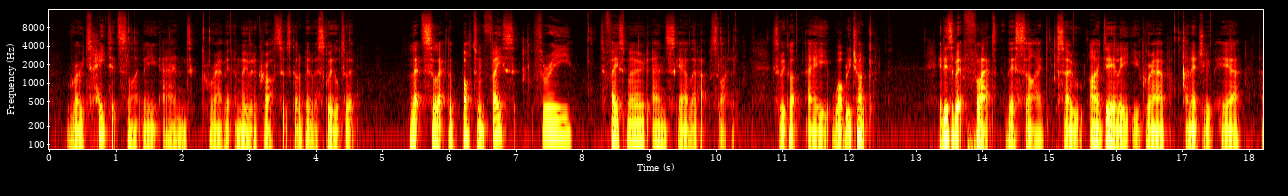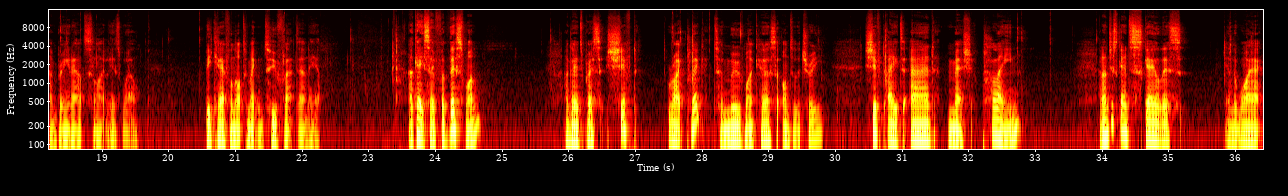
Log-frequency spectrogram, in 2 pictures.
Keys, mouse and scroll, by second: 0.5 r, 1.6 g, 2.6-5.1 middle drag, 5.9-7.0 middle drag, 7.0 3, 8.0 click, 8.8 s, 10.2 middle click, 10.8 Tab, 11.1-15.0 middle drag, 15.0 Tab, 15.3-16.3 middle drag, 16.3 2, 16.8 alt+click, 17.3 middle click, 17.9 g, 18.6-23.3 middle drag, 23.3 Tab, 23.8-26.9 middle drag, 27.5-28.0 shift+right drag, 28.0-30.6 middle drag, 30.6 shift+a, 33.1-34.1 middle drag, 34.1-35.7 scroll up 4, 35.7 s.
